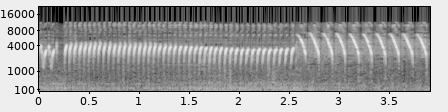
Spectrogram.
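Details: Belgian canary song for training young birds: a long rapid trill of even high notes held for over two seconds, then shifting into repeated downward-sweeping whistles.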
